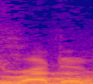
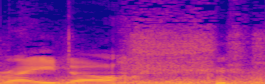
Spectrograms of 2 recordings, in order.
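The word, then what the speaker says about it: Radyr: All these American missionaries I work with, they called Radder Radar. So I think the mispronunciation police will have to come to Wales.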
